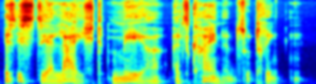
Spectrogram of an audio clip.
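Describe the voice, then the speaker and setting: A man playing the mad Hatter from a storybook, a rude, triumphant figure who needles the girl. His delivery swoops up and down, with a gravelly, husky grain. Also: sits low, lively intonation, a little slow, no room sound, clean studio sound, full character voice. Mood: smug. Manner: smug, teasing, contrary.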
